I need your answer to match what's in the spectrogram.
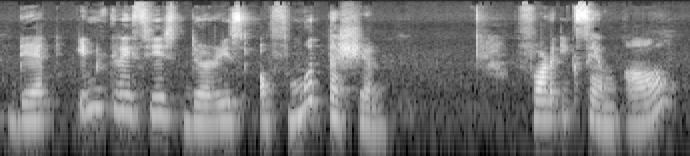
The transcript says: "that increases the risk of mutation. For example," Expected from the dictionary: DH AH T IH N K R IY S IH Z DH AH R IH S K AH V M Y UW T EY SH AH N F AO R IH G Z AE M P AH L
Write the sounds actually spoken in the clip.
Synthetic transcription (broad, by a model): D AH T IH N K R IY S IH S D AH R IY S AH F M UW T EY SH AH N F AO R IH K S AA M P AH L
